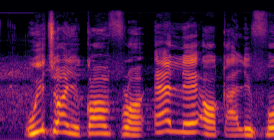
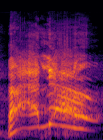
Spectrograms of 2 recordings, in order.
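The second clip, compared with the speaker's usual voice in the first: shouted hello; 11 semitones higher than usual. Real, not acted. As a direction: hail a passer-by across the street. Emcee calling a passer-by.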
